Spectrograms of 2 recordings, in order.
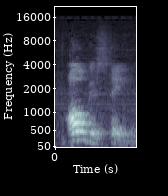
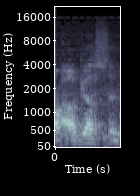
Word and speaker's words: Augustine: Augustine, or Augustine as some people like to pronounce his name.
